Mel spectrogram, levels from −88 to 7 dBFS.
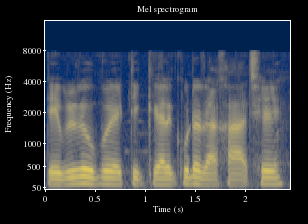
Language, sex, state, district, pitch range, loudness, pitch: Bengali, male, West Bengal, Cooch Behar, 125-140 Hz, -14 LUFS, 135 Hz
